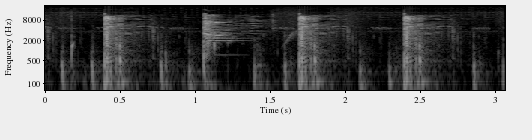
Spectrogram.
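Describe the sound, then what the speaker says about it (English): Glass knocks and clinks loudly in four or five sharp, bright hits spaced irregularly, with quieter taps between them and no talk. "Dude, this glass is so loud."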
